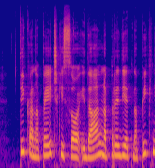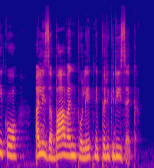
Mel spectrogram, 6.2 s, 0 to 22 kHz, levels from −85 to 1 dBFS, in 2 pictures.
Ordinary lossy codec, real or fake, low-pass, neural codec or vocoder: none; fake; 19.8 kHz; vocoder, 48 kHz, 128 mel bands, Vocos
